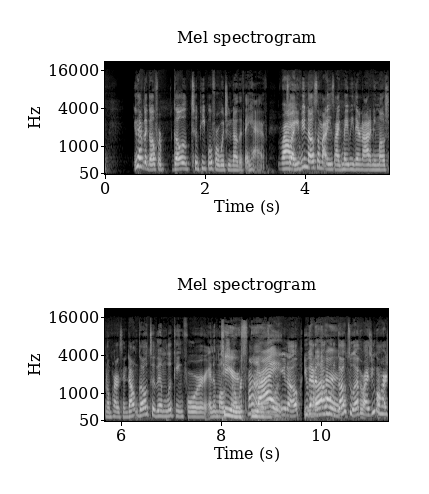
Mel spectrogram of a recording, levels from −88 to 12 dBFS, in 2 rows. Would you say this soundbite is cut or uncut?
cut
